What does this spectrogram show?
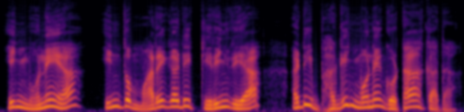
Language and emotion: Santali, happy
